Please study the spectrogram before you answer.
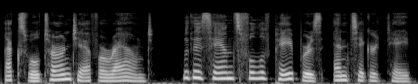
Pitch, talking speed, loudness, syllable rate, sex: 205 Hz, 185 wpm, -17 LUFS, 4.8 syllables/s, female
